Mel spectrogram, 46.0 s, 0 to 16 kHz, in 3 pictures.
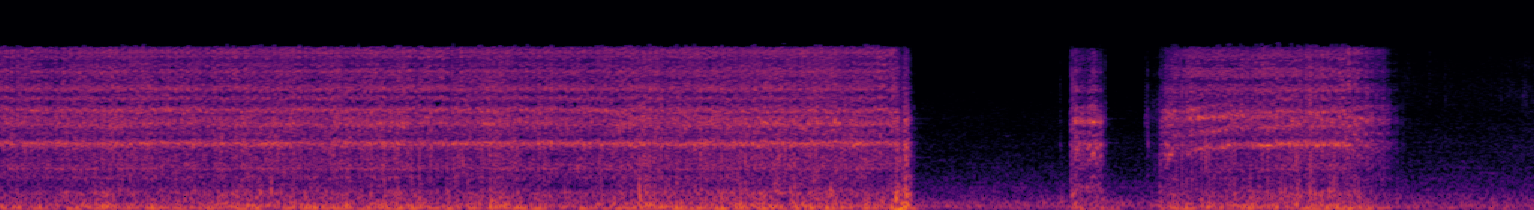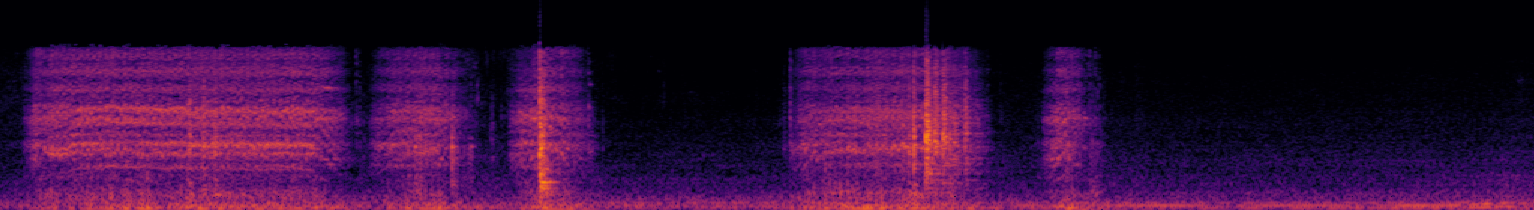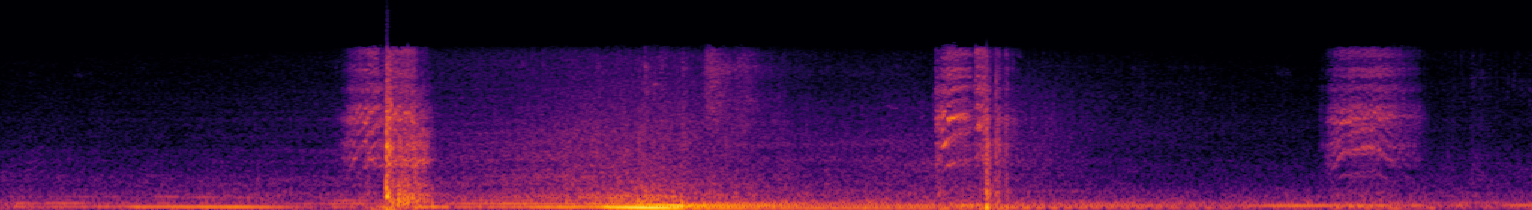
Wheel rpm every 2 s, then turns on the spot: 160, 160, 160, 160, 110, 20, 120, 10, 130, 80, 30, 20, 70, 10, 0, 0, 0, 50, 0, 0, 50, 0, 20.
none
